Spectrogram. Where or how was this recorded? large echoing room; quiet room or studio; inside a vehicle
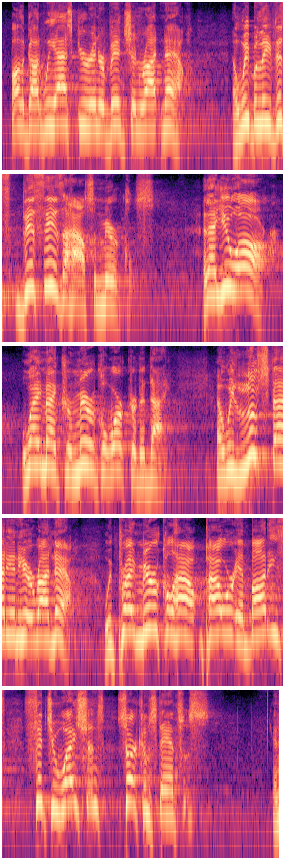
large echoing room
